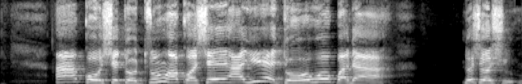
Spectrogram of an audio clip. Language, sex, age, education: Yoruba, female, 30-45, tertiary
